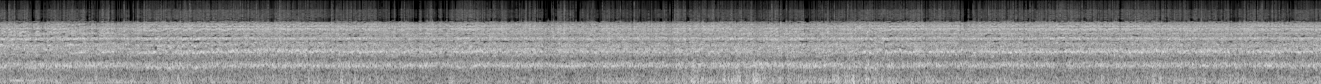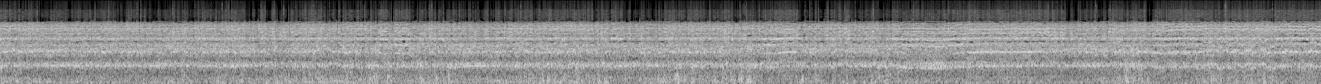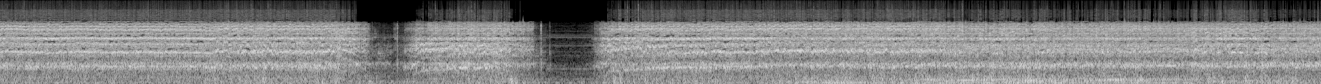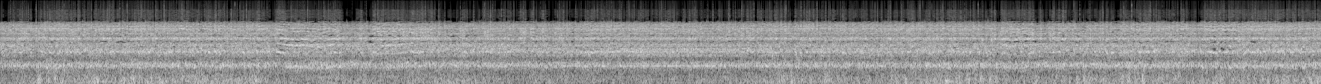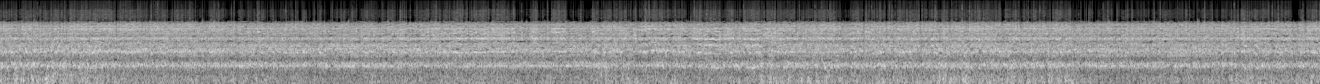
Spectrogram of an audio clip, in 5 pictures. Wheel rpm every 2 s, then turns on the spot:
220, 220, 230, 230, 220, 230, 230, 230, 230, 230, 230, 230, 220, 210, 210, 110, 120, 220, 230, 230, 230, 230, 230, 230, 240, 230, 230, 230, 230, 230, 230, 230, 230.
none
